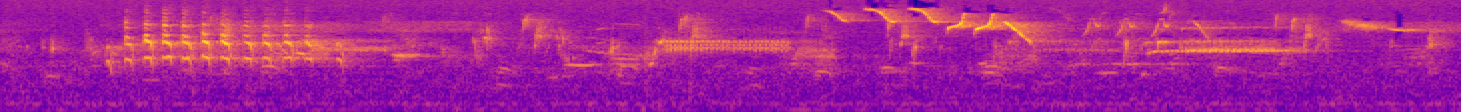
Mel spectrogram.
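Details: A Yellow Warbler in Alberta, Canada, in spring, hidden among fresh green leaves, sings a rapid, bright series of sweet notes, then a second phrase of higher, slurred whistles ending with an emphatic flourish.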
